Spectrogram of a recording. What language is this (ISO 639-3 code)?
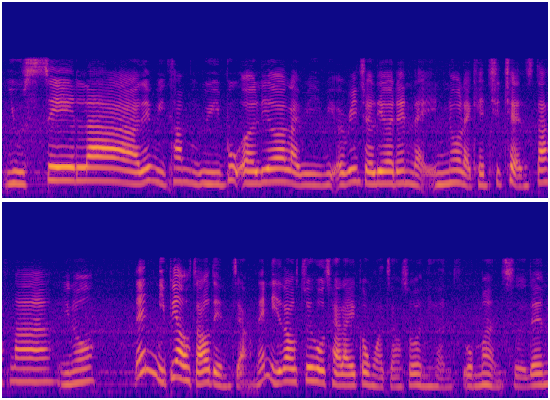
eng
